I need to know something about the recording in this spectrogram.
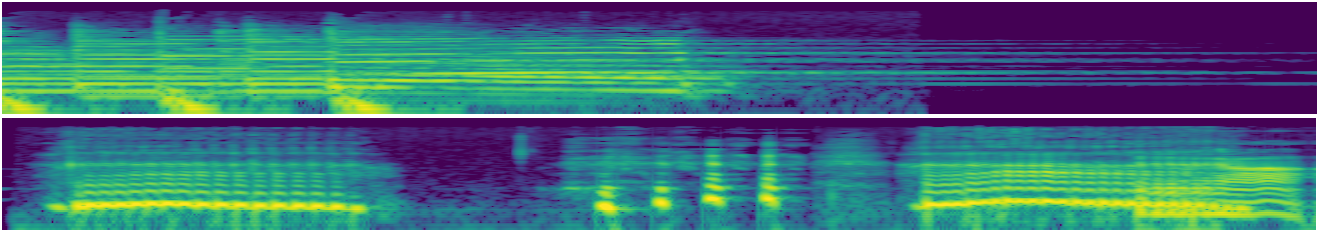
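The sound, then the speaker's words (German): A person imitates a growling creature, trying to sound like Chewbacca, making rough, warbling vocal roars in several loud bursts. A fading opening growl and a brief silence come before a series of choppy grunts and longer growls. “Jetzt schnurren wir ins Mikrofon. Nein, ich dachte, ich klinge wie Chewbacca.”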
